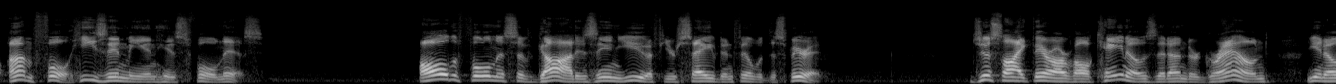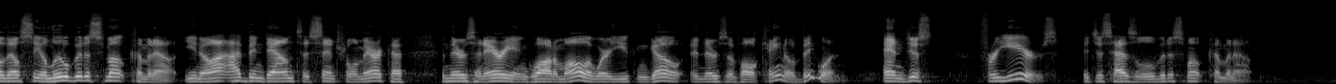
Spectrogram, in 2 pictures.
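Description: No audible technical faults occur anywhere in the recording; the signal holds steady and unbroken throughout.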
